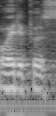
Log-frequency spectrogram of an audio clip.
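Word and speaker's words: Οἰδίπους: I'm pronouncing oidus the way it is in Greek um for a reason that uh will come clear in just a minute.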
